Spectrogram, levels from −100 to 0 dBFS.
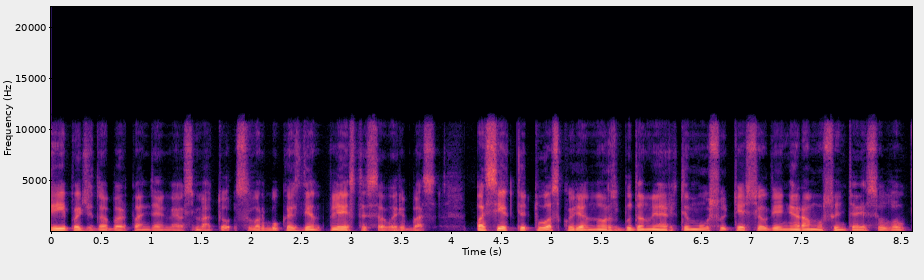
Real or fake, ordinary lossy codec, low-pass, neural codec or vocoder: fake; Opus, 64 kbps; 10.8 kHz; codec, 44.1 kHz, 2.6 kbps, SNAC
